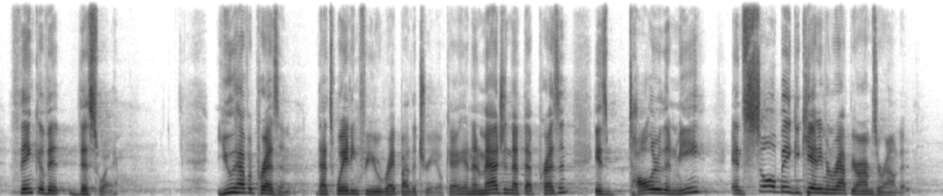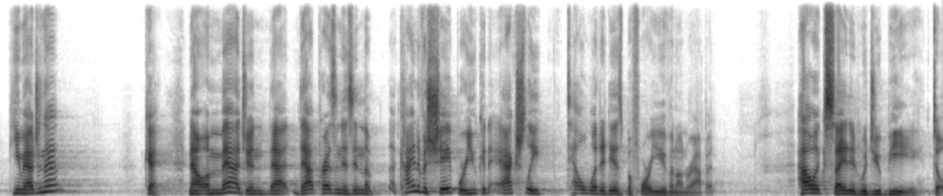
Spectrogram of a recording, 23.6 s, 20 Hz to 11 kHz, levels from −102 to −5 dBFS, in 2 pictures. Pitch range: 155-220 Hz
